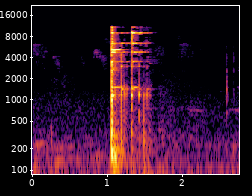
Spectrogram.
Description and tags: glass break2
Actually a small peice of twisted metal falling onto concrete.
foley, crack, sound, shatter, breaking, smash, glass, break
